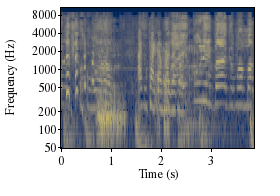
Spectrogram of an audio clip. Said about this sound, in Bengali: তুই বাঘের সাউন্ড বাজাবি না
